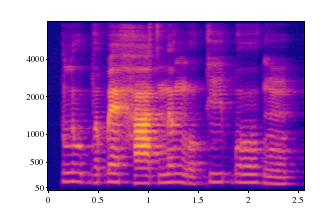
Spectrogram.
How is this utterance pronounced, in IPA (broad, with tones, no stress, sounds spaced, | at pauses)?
l u˦˨ b ə˧ ɓ ɛ˦ h aː˧ t n ə˦ ŋ o˨ k i˦ ɓ oː˦ ɡʷ ũ˨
